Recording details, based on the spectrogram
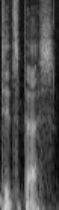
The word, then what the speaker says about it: Tsitsipas: Then after the game, Tsitsipas, am I saying that right? – Tsitsipas.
